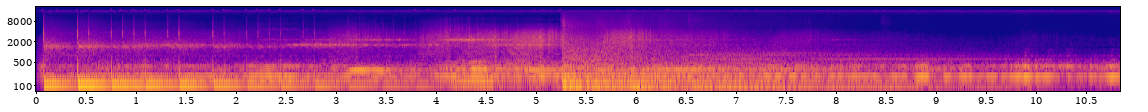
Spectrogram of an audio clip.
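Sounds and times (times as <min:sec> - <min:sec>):
tubular bells stinger: 0:00.1 - 0:04.3, 0:05.2 - 0:10.7.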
